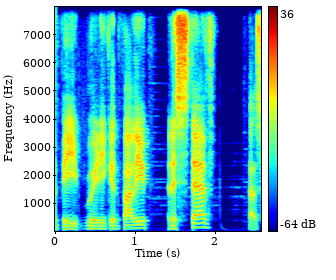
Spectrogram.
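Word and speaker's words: Estève: and Eststev, that's how you pronounce it, of Burnley.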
